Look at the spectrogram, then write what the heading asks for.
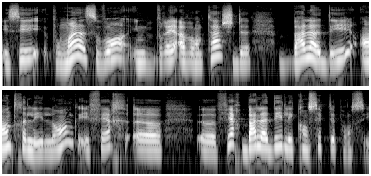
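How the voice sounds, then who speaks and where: In a dry, close sound with no echo, a woman speaks very slowly at a fairly high pitch, with lively intonation and big swings in loudness. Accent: strong non-native. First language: not French (speaking French). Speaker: design researcher, conference speaker. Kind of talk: conference talk. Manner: halting, many fillers and repetitions.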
